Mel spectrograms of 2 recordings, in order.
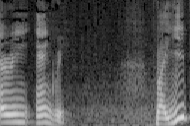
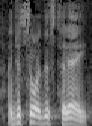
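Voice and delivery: normal talking voice

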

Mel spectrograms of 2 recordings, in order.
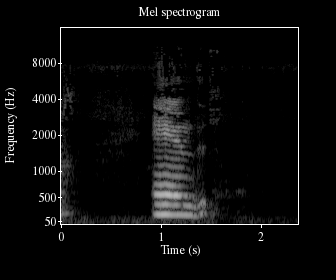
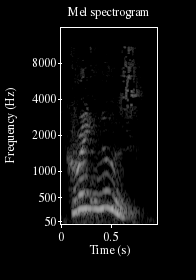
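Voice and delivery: excited; 8 semitones higher, much slower than usual. Retold or imitated. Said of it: "he sounded very excited".

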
